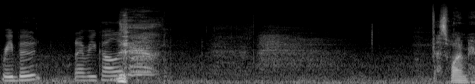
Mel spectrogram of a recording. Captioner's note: Bob laughs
